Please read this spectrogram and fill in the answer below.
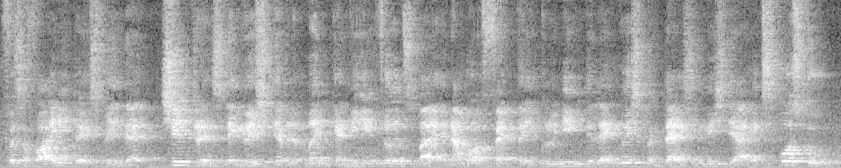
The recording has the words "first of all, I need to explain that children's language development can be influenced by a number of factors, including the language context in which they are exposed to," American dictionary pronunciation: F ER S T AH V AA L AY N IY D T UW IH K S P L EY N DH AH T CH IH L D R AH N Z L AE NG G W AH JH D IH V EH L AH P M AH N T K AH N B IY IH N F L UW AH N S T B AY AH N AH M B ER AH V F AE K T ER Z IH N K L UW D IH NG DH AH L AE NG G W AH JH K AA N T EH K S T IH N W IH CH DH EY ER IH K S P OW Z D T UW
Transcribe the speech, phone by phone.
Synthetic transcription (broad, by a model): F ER S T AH F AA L AY N IY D T UW IH K S P L EY N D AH T CH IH L D R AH N S L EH NG G W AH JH D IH V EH L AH P M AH N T K AH N B IY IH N F L UW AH N S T B AY AH N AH M B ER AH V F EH K T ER IH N K L UW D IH NG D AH L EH NG G W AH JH K AA N T EH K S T IH N W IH CH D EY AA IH K S P OW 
